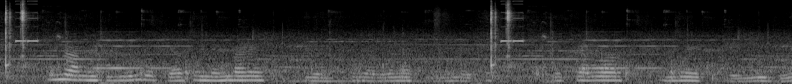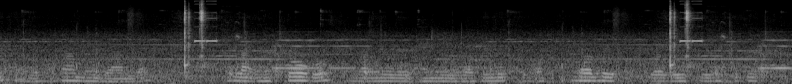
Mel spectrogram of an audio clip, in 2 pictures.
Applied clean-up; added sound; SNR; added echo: none; Walk, footsteps / Subway, metro, underground; -1 dB; none.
